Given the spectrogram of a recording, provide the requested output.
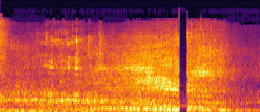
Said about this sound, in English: Right now, Tom Blomqvist is out on the racetrack in the fastest car.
